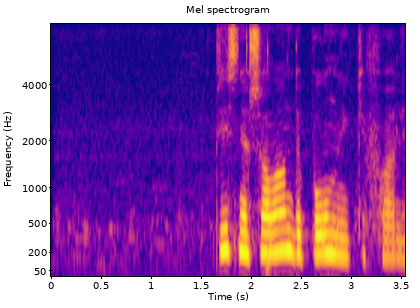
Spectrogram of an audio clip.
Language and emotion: Russian, neutral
